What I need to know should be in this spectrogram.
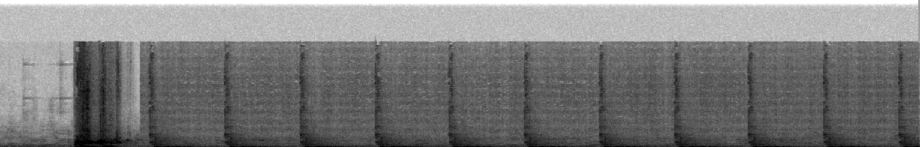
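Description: A countdown timer ticks loudly once every second.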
